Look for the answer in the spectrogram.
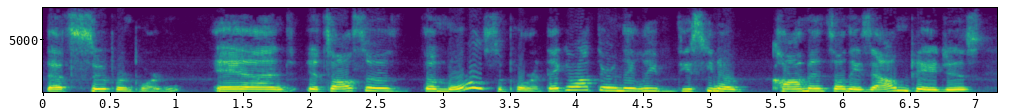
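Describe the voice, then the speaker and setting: A man's voice: high voice, normal speed, hardly any pauses, mellow, highs cut off. A man who runs a record label, a guest on a podcast, speaking with upbeat enthusiasm. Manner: upbeat and enthusiastic, laughs easily. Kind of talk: casual podcast interview.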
